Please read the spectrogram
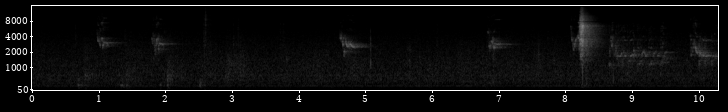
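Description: Small songbirds chirping at backyard feeders: four short single chirps a second or more apart, each dropping slightly in pitch, then a loud sharp sound and a harsher, chattering call about eight seconds in.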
